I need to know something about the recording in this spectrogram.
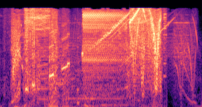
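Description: Transition sound effect for a title card: a low boom at the start, then a noisy rising whoosh sweeping up in pitch that cuts off shortly before the end.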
